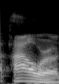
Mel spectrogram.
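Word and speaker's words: hour: nha thành ra là đánh dần thì là h nhưng mà phát âm thì lại là không có cái gì hết m nó chỉ là our nó là nguyên âm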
